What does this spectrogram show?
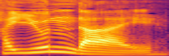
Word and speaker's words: Hyundai: clock by the way Hyundai Genesis C no Hyundai rhymes with Sunday does it that's just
